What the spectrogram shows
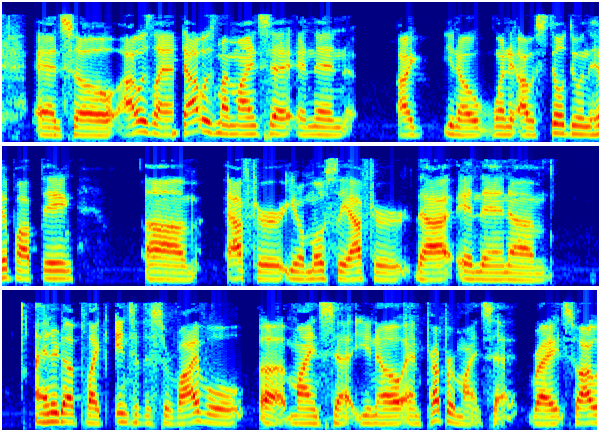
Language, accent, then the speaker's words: English; California, United States; when I grew up in the Bay Area, I was like totally disconnected to, where our food comes from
